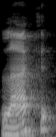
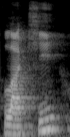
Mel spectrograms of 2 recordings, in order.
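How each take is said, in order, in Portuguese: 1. A palavra termina em consoante sem vogal. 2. A palavra termina com uma vogal acrescentada.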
